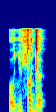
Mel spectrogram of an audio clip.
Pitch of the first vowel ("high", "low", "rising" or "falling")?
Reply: low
